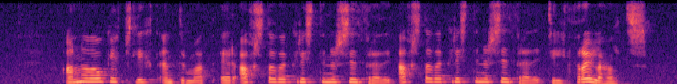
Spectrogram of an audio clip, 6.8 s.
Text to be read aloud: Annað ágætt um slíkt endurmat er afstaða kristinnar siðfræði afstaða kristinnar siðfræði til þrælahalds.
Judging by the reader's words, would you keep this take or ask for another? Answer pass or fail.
pass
